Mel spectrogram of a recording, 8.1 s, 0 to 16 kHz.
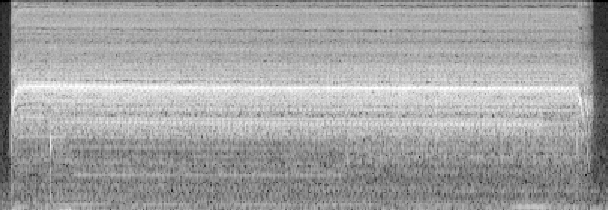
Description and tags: Turning on and off an electric razor. Recorded with AT4021s into a Modified Marantz PMD661.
